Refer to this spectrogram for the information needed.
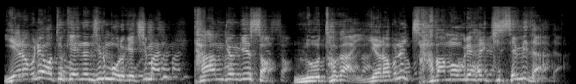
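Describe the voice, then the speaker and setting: A man voicing an excitable snowboard race announcer in a video game, with polished, showy, emphatic commentary. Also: high-pitched, a little fast, a crowd in the background. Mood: teasing, warning.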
